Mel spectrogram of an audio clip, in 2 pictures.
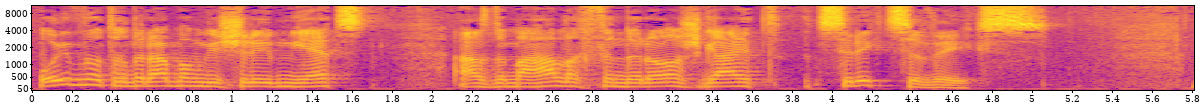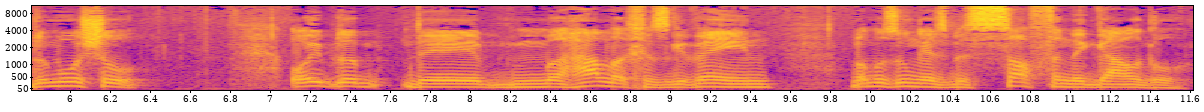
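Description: A man's voice: medium pitch, moderate pace. A man teaching a religious text lecture, explaining step by step in a sing-song way, asking and answering his own questions and restating each point.

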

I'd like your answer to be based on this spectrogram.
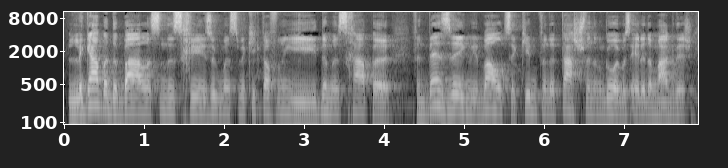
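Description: A man's voice: medium pitch, steady tone, moderate pace, few pauses. A man teaching a Talmud lesson in a sing-song study chant, asking questions and answering them himself as he explains step by step. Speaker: religious teacher.

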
